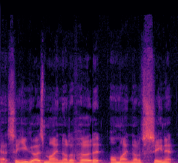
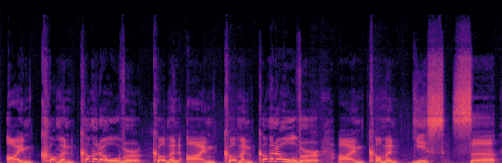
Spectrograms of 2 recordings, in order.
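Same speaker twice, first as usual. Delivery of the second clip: mock Green Beret calling back orders; Green Beret game voice; 3 semitones higher, slower than usual. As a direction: parrot repeated game unit responses in a put-on accent. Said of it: "all my mum hears coming from my laptop is".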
